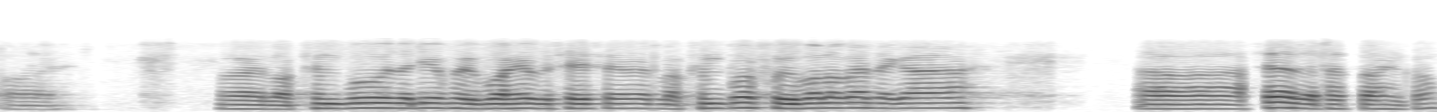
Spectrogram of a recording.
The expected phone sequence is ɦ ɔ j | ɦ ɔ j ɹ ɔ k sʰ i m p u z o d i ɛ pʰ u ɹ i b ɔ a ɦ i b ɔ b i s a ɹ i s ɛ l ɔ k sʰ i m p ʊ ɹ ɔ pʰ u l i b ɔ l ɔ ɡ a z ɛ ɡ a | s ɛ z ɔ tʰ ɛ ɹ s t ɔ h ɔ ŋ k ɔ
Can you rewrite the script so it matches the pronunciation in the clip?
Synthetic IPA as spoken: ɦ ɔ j | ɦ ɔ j l ɔ k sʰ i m p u z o d i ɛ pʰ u ɹ i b ɔ a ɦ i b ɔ b i s a ɹ i s ɛ l ɔ k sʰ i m p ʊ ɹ ɔ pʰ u ɹ i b ɔ l ɔ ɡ a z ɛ ɡ a | s ɛ z ɔ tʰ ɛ s t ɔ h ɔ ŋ k ɔ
